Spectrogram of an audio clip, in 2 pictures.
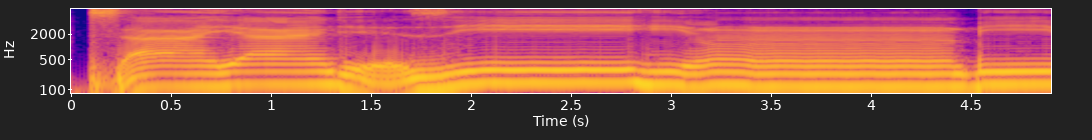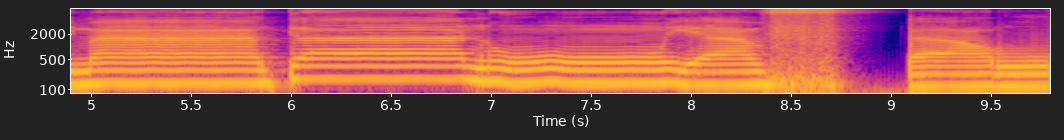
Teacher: Mim sukun bertemu ba disebut bacaan namanya ikhfa syafawi. Rapatkan bibir tapi rapatnya masih ada celah ya. Ikhfa samar rapatnya tidak betul-betul menempel bibir atas dan bawah. Jangan lupa dengung dua harakat.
